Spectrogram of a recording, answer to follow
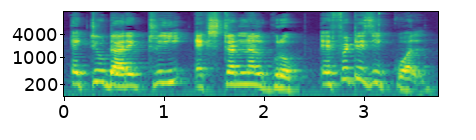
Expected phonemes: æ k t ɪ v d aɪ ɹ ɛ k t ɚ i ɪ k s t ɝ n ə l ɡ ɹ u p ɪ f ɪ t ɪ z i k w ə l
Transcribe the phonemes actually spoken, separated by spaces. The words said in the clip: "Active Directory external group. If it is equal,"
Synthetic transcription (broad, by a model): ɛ k t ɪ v d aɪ ɹ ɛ k t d i ɪ k s t ɝ n ə l ɡ ɹ u p ɪ f ɪ t ɪ z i k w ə l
